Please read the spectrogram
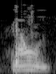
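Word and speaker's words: Nahum: Naon.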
